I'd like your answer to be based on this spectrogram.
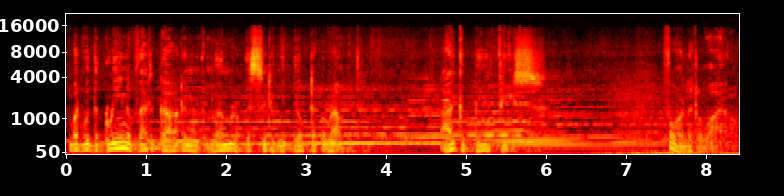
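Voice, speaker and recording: An actor playing a weary, solemn veteran military commander in a video game monologue, speaking in a measured, reflective way over music. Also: male voice, sits low, big pitch swings. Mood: wistful, reflective. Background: prominent music.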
